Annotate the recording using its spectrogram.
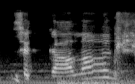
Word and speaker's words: Tagalog: And we were talking about the language spoken in the Philippines, and I pronounced it wrong. I said, like, the Girl Scout cookie, Tagalong, and one of the students was like, Tagalog? – Oh, no.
